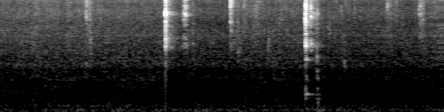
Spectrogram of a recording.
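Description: Metal forks pulling apart tender slow-cooked pork in a slow cooker, with three sharp clinks of the forks against metal or the pot spread through, and soft scraping between.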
